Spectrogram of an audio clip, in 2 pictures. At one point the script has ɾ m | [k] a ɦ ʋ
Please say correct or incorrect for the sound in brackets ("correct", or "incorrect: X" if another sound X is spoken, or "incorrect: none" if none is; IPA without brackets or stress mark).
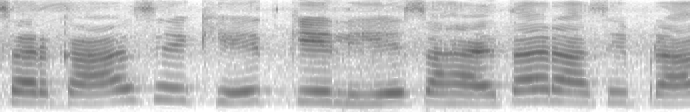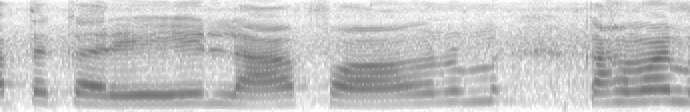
correct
